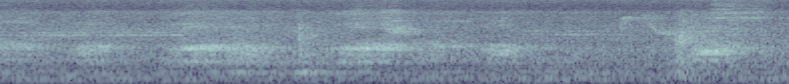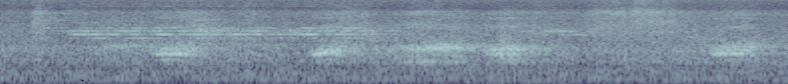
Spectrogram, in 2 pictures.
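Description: Birds calling: a string of short calls, irregularly spaced, about a dozen over several seconds, over a steady low hum.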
